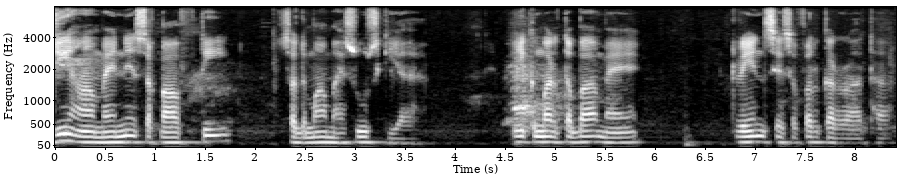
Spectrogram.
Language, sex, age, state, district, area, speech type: Urdu, male, 18-30, Bihar, Gaya, urban, spontaneous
